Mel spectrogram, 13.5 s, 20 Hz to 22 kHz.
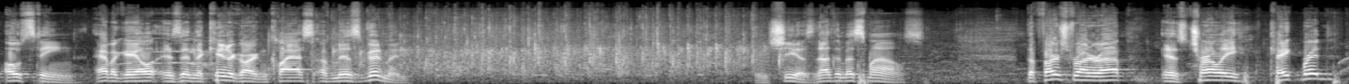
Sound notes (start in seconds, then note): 3.4 audience applauding; 8.2 audience chuckling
